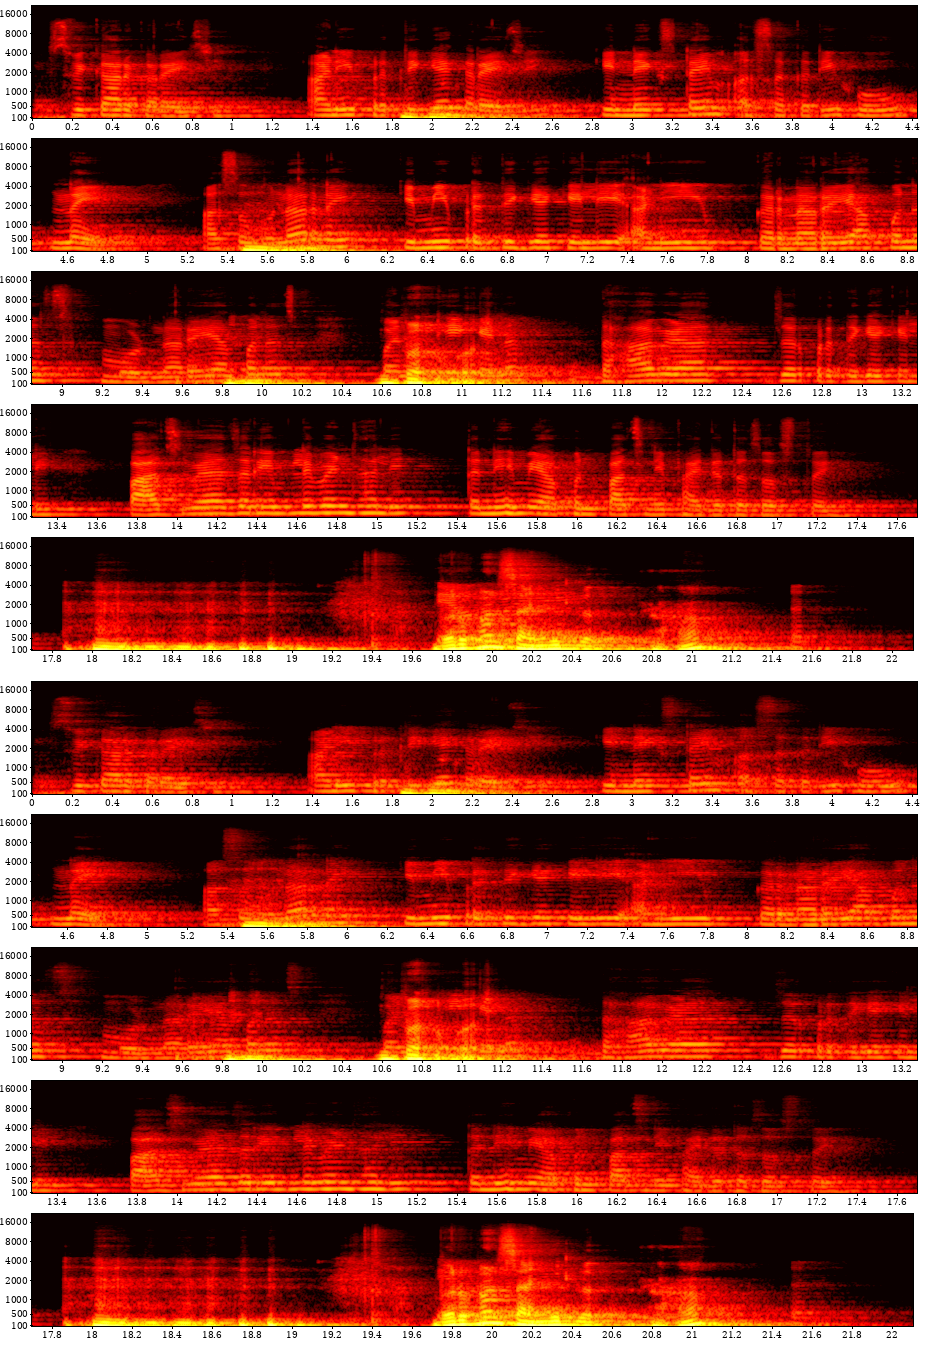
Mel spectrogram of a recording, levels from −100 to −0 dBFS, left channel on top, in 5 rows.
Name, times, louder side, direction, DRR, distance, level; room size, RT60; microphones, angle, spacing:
voice 1, 0.1-1.0 1.4-2.6 2.8-4.8 5.3-8.9 9.2-10.1 10.6-13.4 13.8-15.2 15.5-17.4 19.7-20.7 21.5-21.6, left 1 dB, 35° left, 8 dB, 0.7 m, -43 dB
voice 2, 1.8-2.2 5.5-5.9 9.8-10.1 10.6-11.1 18.0-18.8 19.7-21.1, right 1 dB, 15° right, 6 dB, 0.4 m, -22 dB
11.5 x 4.3 x 6.9 m, 1.3 s
head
